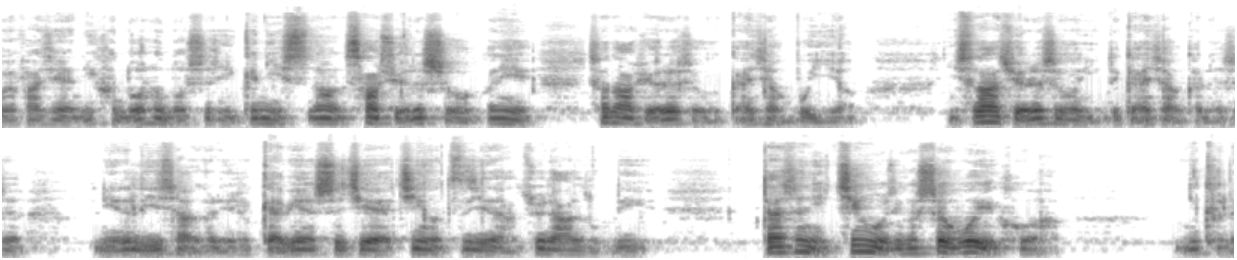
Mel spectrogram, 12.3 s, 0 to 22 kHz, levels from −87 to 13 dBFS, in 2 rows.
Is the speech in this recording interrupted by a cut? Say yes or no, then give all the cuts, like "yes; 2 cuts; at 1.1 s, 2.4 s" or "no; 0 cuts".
no; 0 cuts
